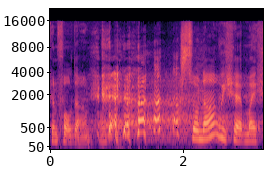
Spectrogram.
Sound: audience laughing

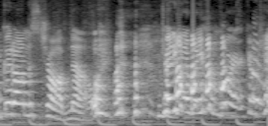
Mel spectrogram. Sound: laughs

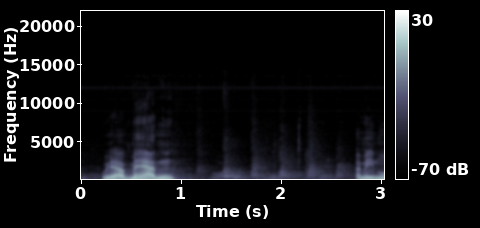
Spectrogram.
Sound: some applause

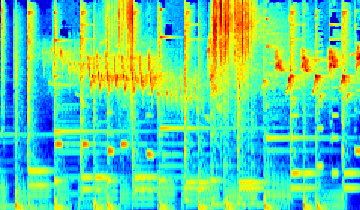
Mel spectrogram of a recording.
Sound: birds chirping

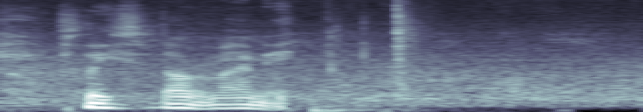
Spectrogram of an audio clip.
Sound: none

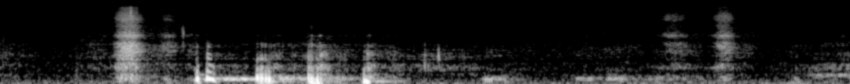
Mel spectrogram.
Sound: Eckhart laughing

